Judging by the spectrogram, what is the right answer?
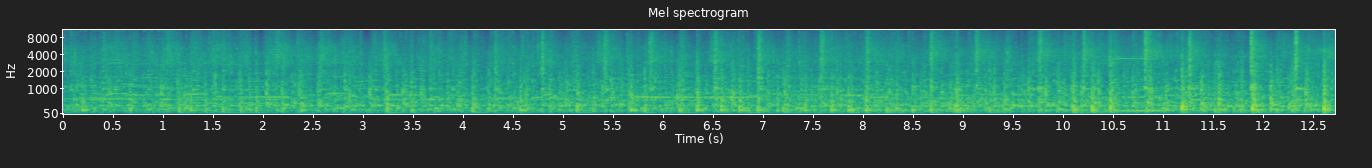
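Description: Traditional hand drums and percussion beating in a dense rhythm, with voices singing along. The strikes grow louder near the end.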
